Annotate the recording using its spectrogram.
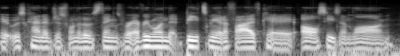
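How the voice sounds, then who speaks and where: Vocal fry runs through this man's fairly low voice as he talks at a very fast pace in an American accent with ordinary pitch variation. The recording is very clean, with a silent background. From US Midwest, Chicago. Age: 30s. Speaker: ultrarunner. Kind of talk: casual chat. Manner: halting.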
